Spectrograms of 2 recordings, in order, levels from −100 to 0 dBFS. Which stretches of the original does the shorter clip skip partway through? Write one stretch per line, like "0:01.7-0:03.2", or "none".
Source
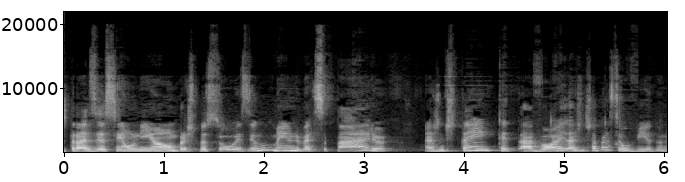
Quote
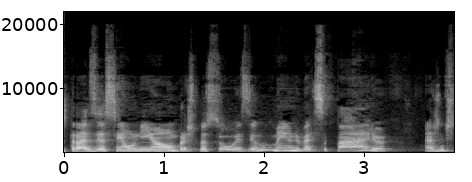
none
